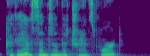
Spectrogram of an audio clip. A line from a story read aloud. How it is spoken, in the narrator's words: whispers Poe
